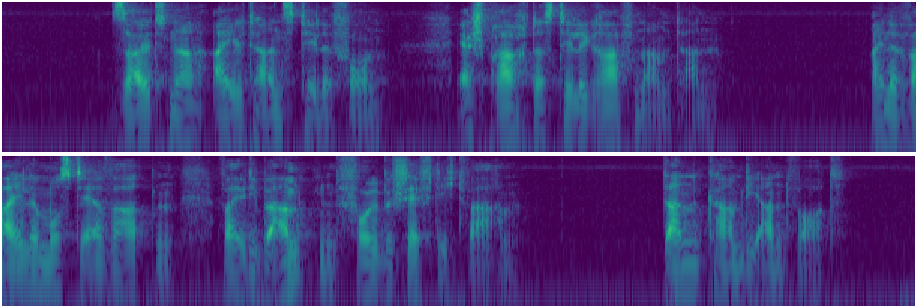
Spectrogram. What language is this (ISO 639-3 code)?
deu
